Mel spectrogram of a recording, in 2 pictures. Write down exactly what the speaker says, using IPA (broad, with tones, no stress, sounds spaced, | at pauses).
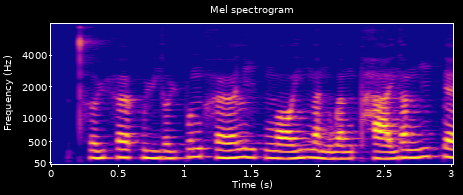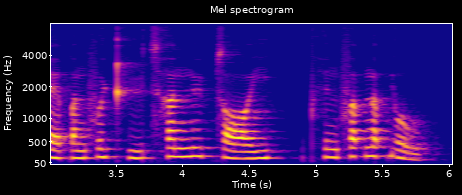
t̪ʰ ɵ˨˥ ɥ h œː˧ p̚ ɵ˨ ɥ j ɵ˨ ɥ p ʊ˥ ŋ h œː˨˥ l iː˨ p̚ ŋ ɔː˨˥ j ŋ ɐ˨ n w ɐ˨˧ ŋ pʰ aː˨˥ j ɐ˨˥ ŋ iː˥ k̚ l ɛː˨ p ɐ˧ ŋ f ɵ˥ ɥ kʰ yː˨˧ t͡sʰ ɐ˥ n n̪ yː˥ p̚ s ɔː˨˧ j | pʰ ɪ˧ ŋ f ɐ˥ p̚ n̪ ɐ˥ p̚ j o˨˩ w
